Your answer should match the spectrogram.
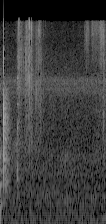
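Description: A sharp light clink near the start and a fainter one just after, from small cheese-board utensils being handled in their packaging. Then only quiet room tone.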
